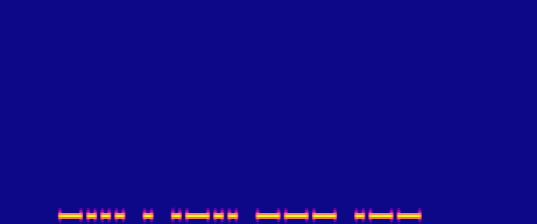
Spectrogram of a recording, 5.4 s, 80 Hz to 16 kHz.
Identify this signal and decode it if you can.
Morse code, heard as a keyed tone, about 17 wpm, 700 Hz. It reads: BELOW
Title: Sentences from Top 1000 Words - Review Part 5 - New Word Drill - 17wpm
